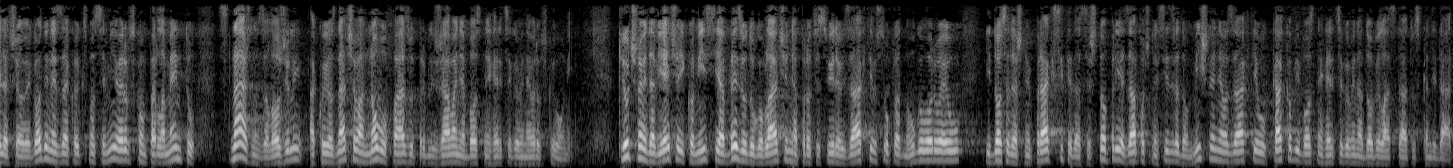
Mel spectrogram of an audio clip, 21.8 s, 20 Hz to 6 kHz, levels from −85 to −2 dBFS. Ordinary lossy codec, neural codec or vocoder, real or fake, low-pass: none; none; real; 5.4 kHz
